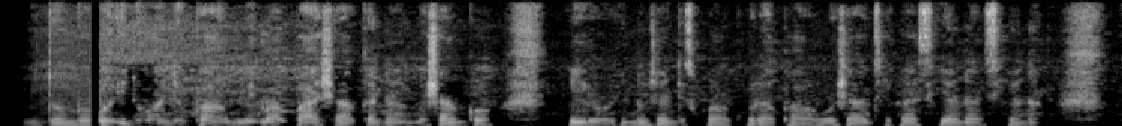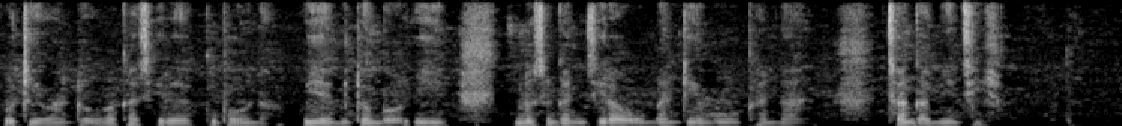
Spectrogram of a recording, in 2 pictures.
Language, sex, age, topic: Ndau, male, 25-35, health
